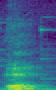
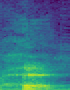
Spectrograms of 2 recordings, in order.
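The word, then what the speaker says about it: へ: So sa structure natin dito, we start with the place, which is Japan, followed by our particle e, or he, pronounced e, then the purpose, hataraki, then particle ni, and lastly, directional verb to go, ikimasu.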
